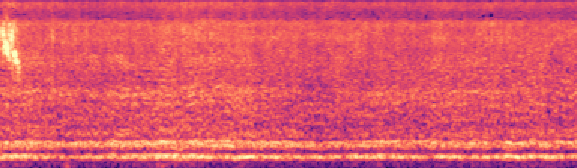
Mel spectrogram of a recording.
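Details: Constant low hum of worker honey bees busily flying at a feral colony, steady and unbroken, with a single brief high chirp right at the start.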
